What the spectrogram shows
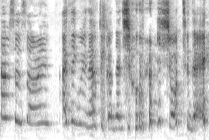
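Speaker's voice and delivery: helpless fit of high, breaking laughter.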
